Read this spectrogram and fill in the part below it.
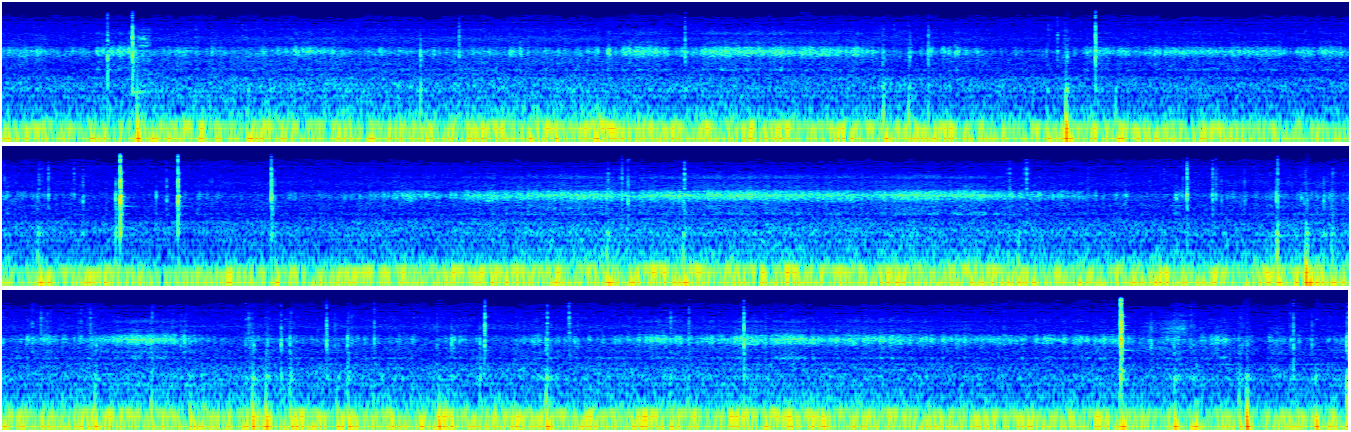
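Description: Strong wind roars and buffets against a microphone.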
